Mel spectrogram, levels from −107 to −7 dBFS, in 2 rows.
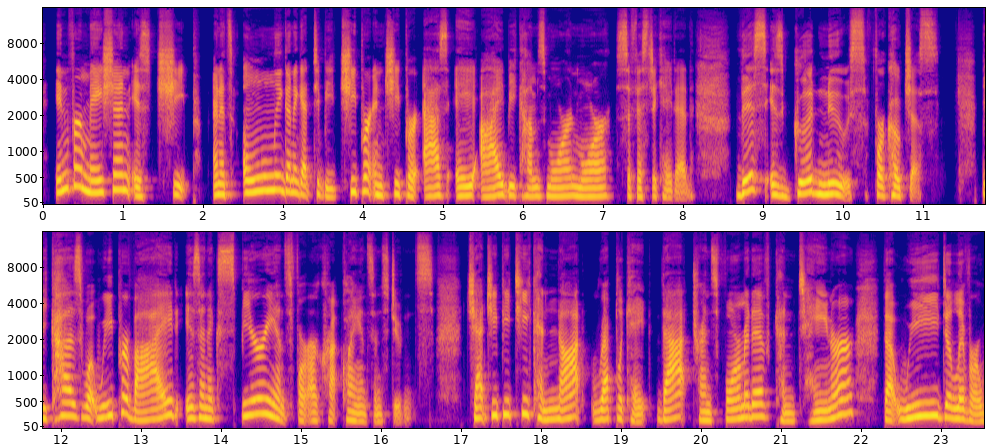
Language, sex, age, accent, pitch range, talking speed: English, female, 30-49, American, 175-240 Hz, 120 wpm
